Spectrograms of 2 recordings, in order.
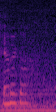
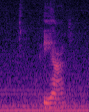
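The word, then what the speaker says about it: Piangi: He played the role of, is it Panaga? Pianji. Thank you. I was going to mispronounce that totally.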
